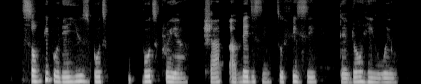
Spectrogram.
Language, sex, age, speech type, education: Nigerian Pidgin, female, 15-29, spontaneous, tertiary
